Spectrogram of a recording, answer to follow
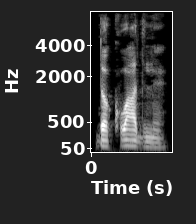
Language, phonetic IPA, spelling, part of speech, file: Polish, [dɔˈkwadnɨ], dokładny, adjective, Pl-dokładny.ogg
